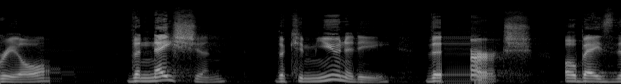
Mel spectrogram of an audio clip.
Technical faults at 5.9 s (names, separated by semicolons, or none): none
